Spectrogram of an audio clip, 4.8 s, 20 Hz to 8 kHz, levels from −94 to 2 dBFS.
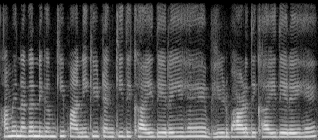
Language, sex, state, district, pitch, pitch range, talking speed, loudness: Hindi, female, Madhya Pradesh, Bhopal, 230 Hz, 225-245 Hz, 200 wpm, -15 LUFS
